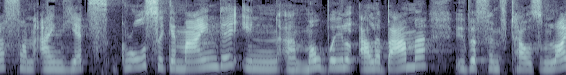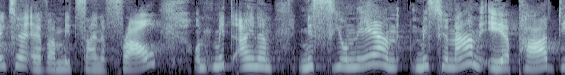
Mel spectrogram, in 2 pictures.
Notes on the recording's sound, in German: Gottesdienst live aus der LIFE Church Wien.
